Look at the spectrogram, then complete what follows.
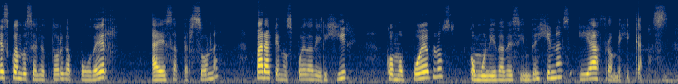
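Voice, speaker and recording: A woman with an unremarkable speaking voice talks at a fairly slow pace, her medium pitch carried by lively intonation. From San Juan Chamula, Chiapas, Mexico. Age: 30s. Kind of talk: interview answer.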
